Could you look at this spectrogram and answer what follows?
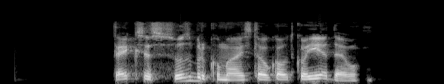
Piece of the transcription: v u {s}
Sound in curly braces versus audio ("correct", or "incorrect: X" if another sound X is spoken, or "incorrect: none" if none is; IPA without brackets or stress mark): incorrect: none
